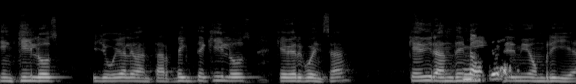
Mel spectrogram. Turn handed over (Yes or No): Yes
